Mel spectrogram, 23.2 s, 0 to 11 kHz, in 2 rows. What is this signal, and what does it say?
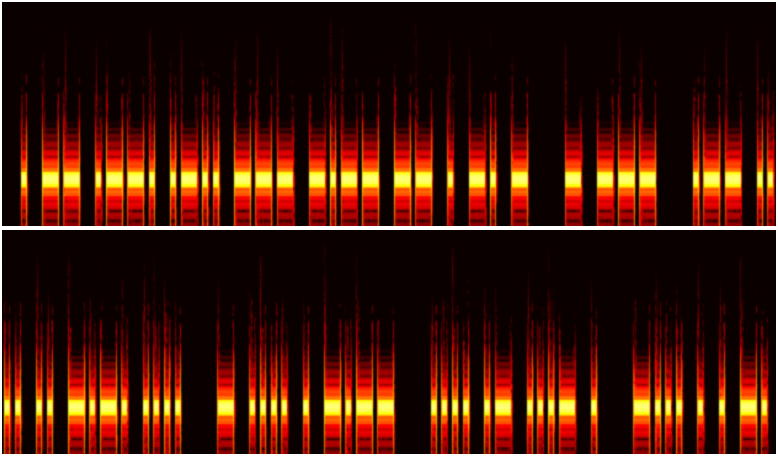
Morse code, heard as a keyed tone, about 15 wpm, 700 Hz. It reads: EMPLOYMENT TO WHICH THEY HAVE BEEN
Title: Sentences from Top 1500 Words 15wpm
